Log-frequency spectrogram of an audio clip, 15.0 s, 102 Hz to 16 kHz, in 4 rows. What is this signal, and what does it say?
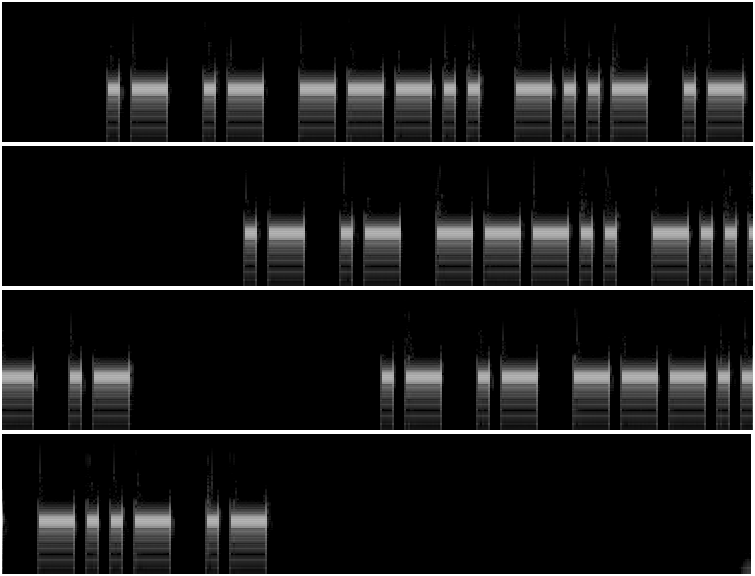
Morse code, heard as a keyed tone, about 20 wpm, 700 Hz. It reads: AA8XA AA8XA AA8XA
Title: USA Call Signs - 5 Characters - Repeated 3x - 20wpm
